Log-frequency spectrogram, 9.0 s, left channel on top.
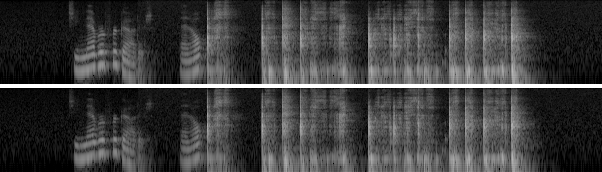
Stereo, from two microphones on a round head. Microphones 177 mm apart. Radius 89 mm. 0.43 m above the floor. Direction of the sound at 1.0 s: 20° left (ahead or behind).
